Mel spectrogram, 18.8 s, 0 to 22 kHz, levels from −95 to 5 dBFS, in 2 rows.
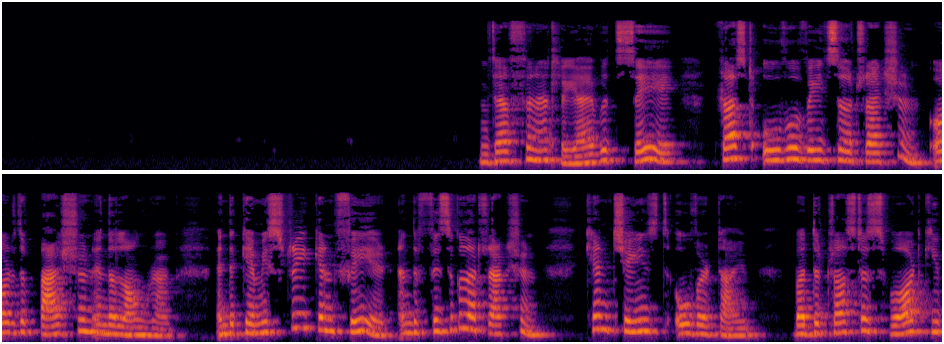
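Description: No technical faults are audible.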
